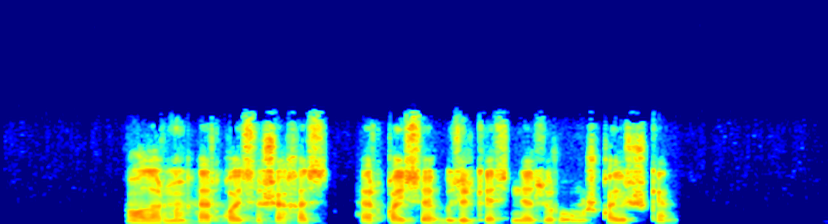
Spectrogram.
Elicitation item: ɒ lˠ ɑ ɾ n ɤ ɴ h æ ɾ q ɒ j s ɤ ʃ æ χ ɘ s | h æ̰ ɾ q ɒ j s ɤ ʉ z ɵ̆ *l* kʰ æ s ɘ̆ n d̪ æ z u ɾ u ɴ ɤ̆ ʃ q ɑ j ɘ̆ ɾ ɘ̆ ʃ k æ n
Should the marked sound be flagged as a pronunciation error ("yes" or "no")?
no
